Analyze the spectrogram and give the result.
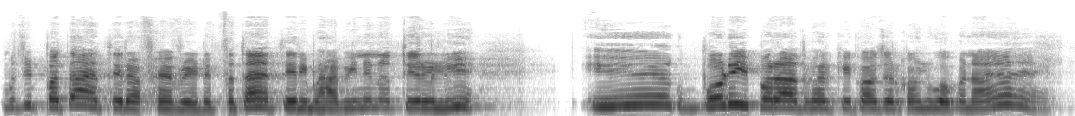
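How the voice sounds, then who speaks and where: Someone doing a protective, scolding elder brother. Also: male voice, high-pitched, a little fast, muffled recording, natural voice. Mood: affectionate. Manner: scolding, affectionate to sister. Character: doting elder brother, protective, quick-tempered husband. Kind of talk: cartoon voice acting.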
